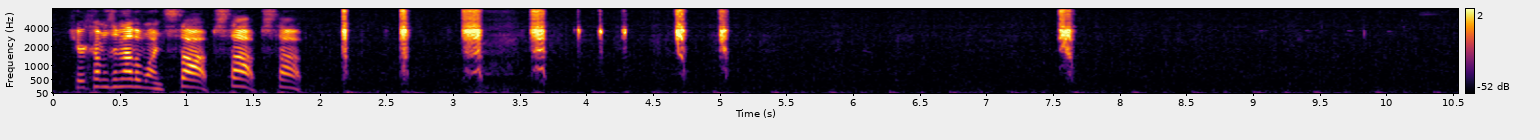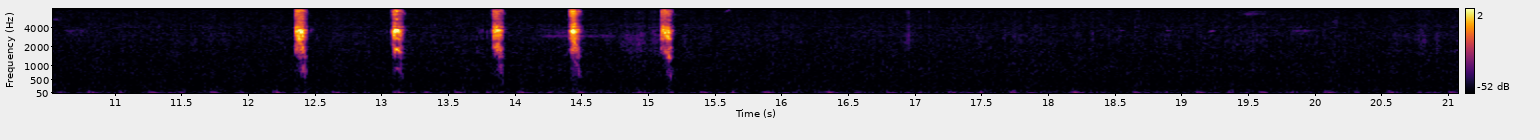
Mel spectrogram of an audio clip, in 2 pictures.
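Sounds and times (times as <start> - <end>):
small bird chirping: 2.2 - 5.2, 7.5 - 7.7, 9.0 - 11.0, 11.6 - 13.2, 13.8 - 15.8, 18.3 - 20.3.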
